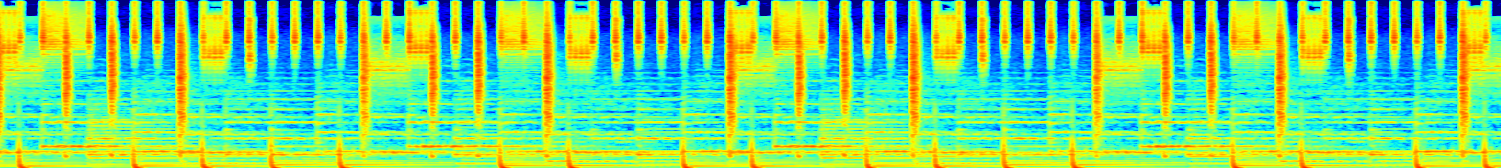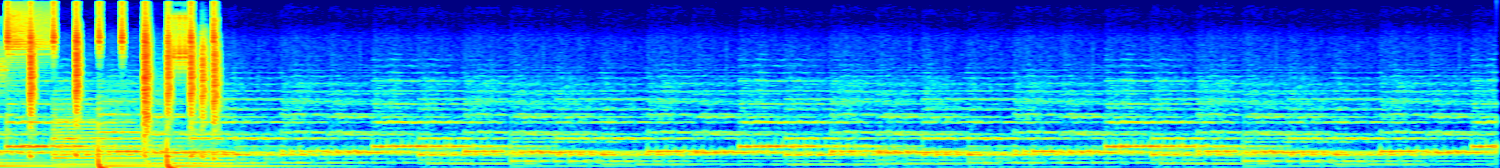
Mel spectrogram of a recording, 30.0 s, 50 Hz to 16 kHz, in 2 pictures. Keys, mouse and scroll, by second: 17.0 right click, 22.3 click, 24.2 click.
